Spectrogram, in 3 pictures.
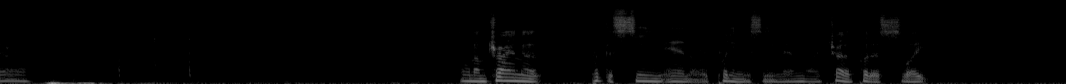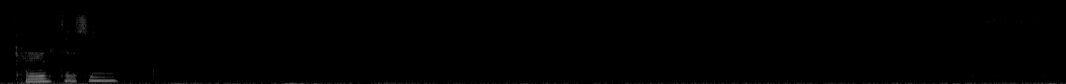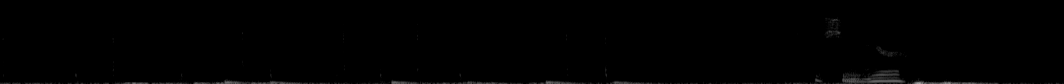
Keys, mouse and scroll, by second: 1.5 middle click, 2.8 click, 11.3 middle click, 14.4 click, 20.9-21.7 scroll down 2, 21.3 middle click, 22.4 middle click, 23.7 shift+middle click, 24.2-24.7 scroll up 3, 24.7 middle click, 26.9 shift+middle click, 28.7-30.0 scroll up 1, 30.0 scroll up 1, 30.6 click.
